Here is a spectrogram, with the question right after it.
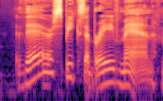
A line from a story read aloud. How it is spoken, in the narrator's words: murmured Mr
